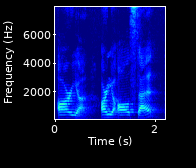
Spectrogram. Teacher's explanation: Notice that the U becomes more of an unstressed ya or ya. So, it's a very subtle difference.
